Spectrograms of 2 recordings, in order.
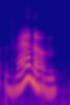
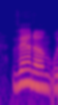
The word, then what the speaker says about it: Vanum: This is off of their only release, Venom. No, I'm butchering that. It's Latin. Vanum. Close. Oh. But no cigar. Vanum, which is Latin for vein.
